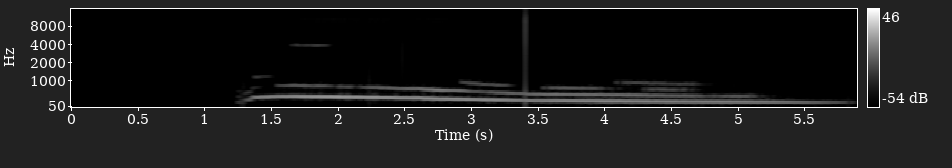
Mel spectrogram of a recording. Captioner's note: wolf howl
